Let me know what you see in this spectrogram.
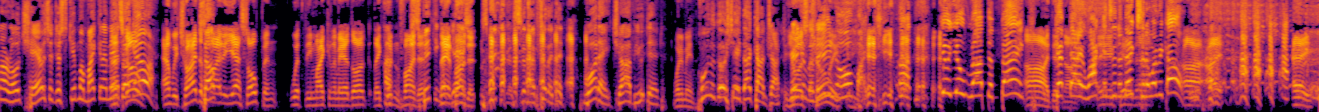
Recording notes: which was on location from the ALCS at Yankee Stadium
